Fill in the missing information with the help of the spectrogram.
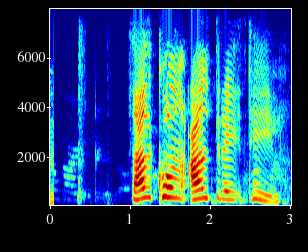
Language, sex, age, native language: Icelandic, female, 8, German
